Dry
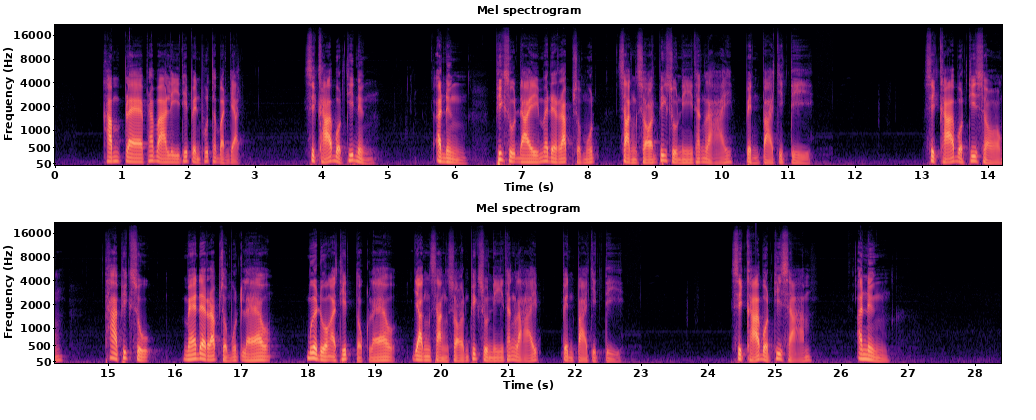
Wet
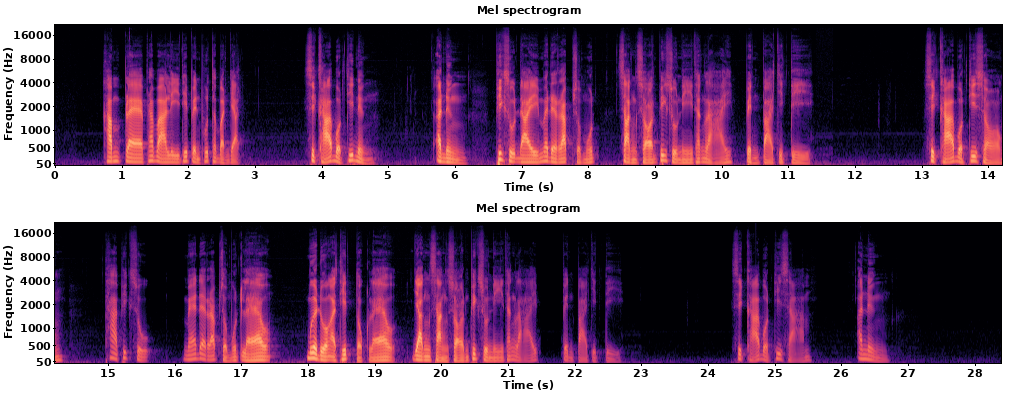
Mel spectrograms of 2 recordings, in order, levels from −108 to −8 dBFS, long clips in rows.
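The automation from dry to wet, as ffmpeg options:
ffmpeg -i in.wav -af "volume=13.5dB,afade=type=out:start_time=14.19:duration=0.94:silence=0.298538,afade=type=in:start_time=16.47:duration=0.59:silence=0.281838,afade=type=out:start_time=20.27:duration=0.99:silence=0.266073" out.wav

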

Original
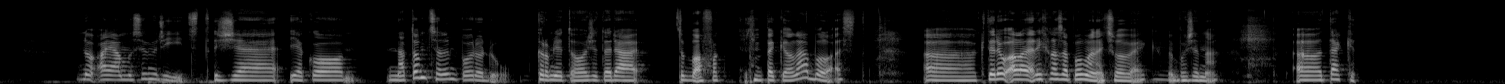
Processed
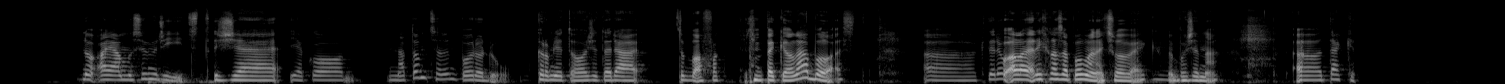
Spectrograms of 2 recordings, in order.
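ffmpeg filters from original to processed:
ffmpeg -i in.wav -af "asetnsamples=nb_out_samples=441:pad=0,asendcmd='0.83 volume volume -1.5dB;2.81 volume volume -10.5dB;4.6 volume volume -3.5dB;7.49 volume volume 2.5dB;8.34 volume volume -5dB;9.26 volume volume -12dB;10.04 volume volume -0.5dB;13.02 volume volume -7.5dB',volume=-13dB" out.wav

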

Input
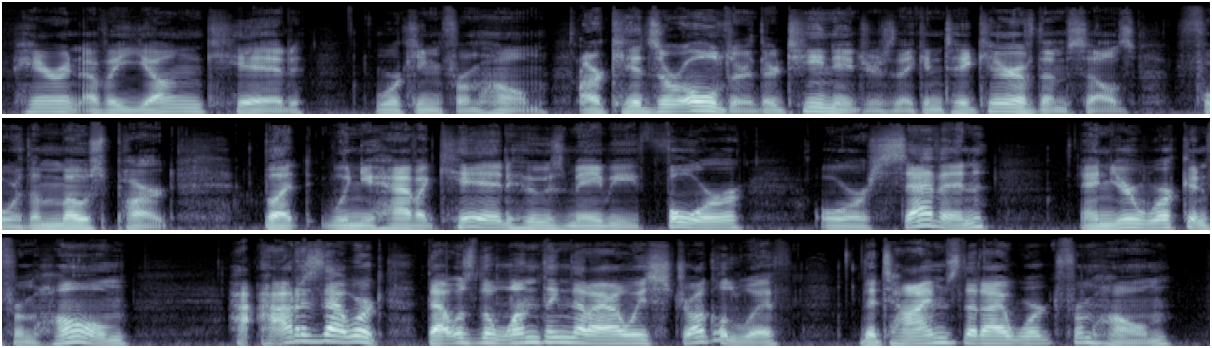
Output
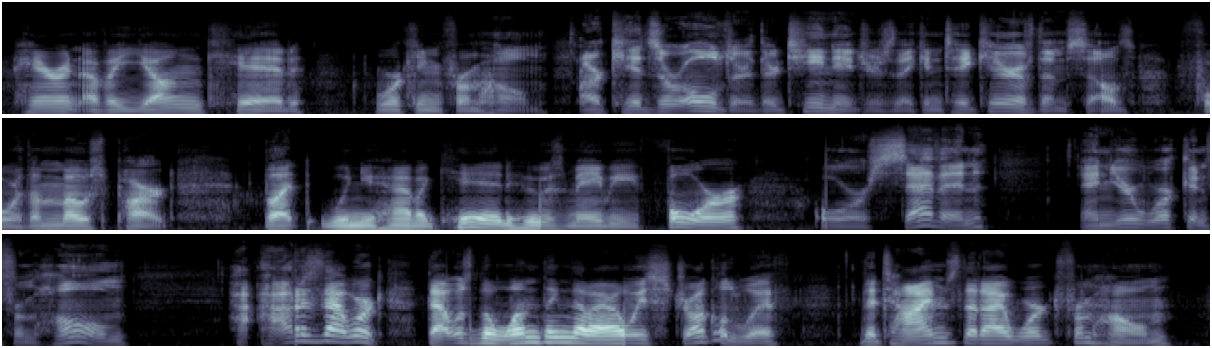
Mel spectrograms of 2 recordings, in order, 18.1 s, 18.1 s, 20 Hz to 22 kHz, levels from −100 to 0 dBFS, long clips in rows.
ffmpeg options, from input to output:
ffmpeg -i in.wav -af "asetnsamples=nb_out_samples=441:pad=0,asendcmd='2.46 bandpass f 3900;5.5 bandpass f 1300;7.57 bandpass f 310;8.73 bandpass f 1100;10.16 bandpass f 5100;13.55 bandpass f 2000;14.42 bandpass f 540;15.19 bandpass f 1800',bandpass=frequency=1300:width_type=q:width=1.5:csg=0" out.wav

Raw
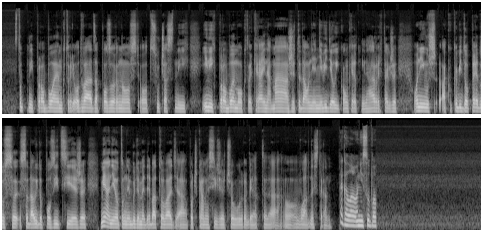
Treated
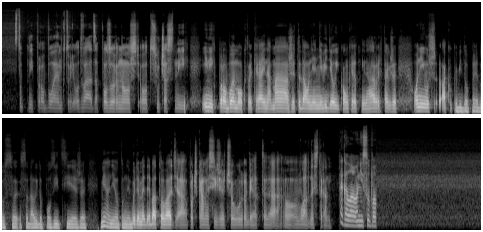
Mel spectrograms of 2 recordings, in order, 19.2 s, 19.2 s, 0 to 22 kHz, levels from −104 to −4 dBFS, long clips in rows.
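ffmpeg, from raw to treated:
ffmpeg -i in.wav -af "asetnsamples=nb_out_samples=441:pad=0,asendcmd='2.01 bandpass f 2600;3.63 bandpass f 570;9.03 bandpass f 100;12.18 bandpass f 510;12.95 bandpass f 1900',bandpass=frequency=7700:width_type=q:width=0.96:csg=0" out.wav

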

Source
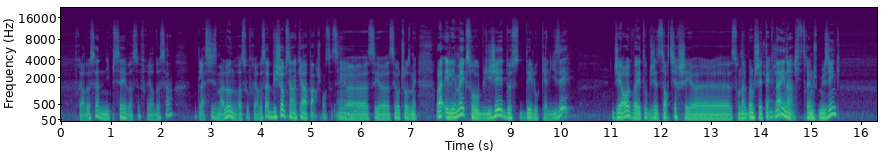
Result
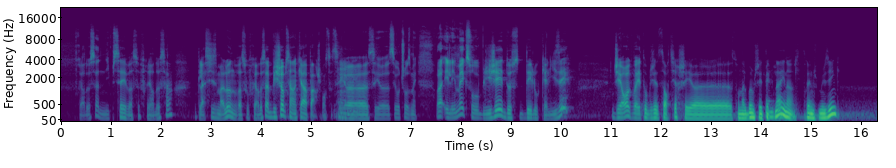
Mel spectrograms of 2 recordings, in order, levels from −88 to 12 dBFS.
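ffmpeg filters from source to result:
ffmpeg -i in.wav -af "asetnsamples=nb_out_samples=441:pad=0,asendcmd='1.13 bandpass f 2100;6.28 bandpass f 6200;8.45 bandpass f 2000;11.61 bandpass f 510;13.44 bandpass f 190',bandpass=frequency=5900:width_type=q:width=0.95:csg=0" out.wav

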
